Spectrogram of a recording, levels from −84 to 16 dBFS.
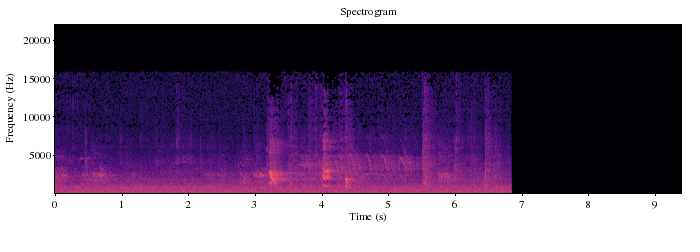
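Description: Audio missing between chunks, at 5.52 s: the sound skips forward with no gap, losing roughly 50 ms. This is likely a recorder working in 3-second chunks that dropped a sliver while closing one block and opening the next, then butted the two sides together.

Audio dropout to silence, from 6.86 s to the end: the sound cuts off abruptly to silence, with no room tone beneath it. The input was probably lost, through a disconnection, failed link or mute, while the recorder kept writing silence.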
